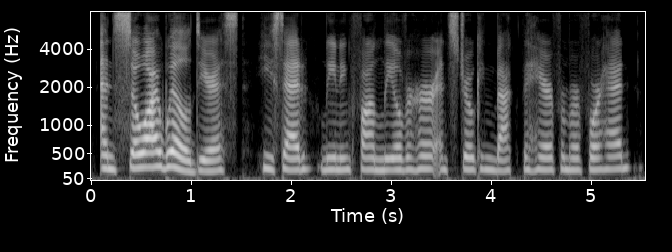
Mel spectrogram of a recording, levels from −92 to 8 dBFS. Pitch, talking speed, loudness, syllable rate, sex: 215 Hz, 205 wpm, -19 LUFS, 5.4 syllables/s, female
